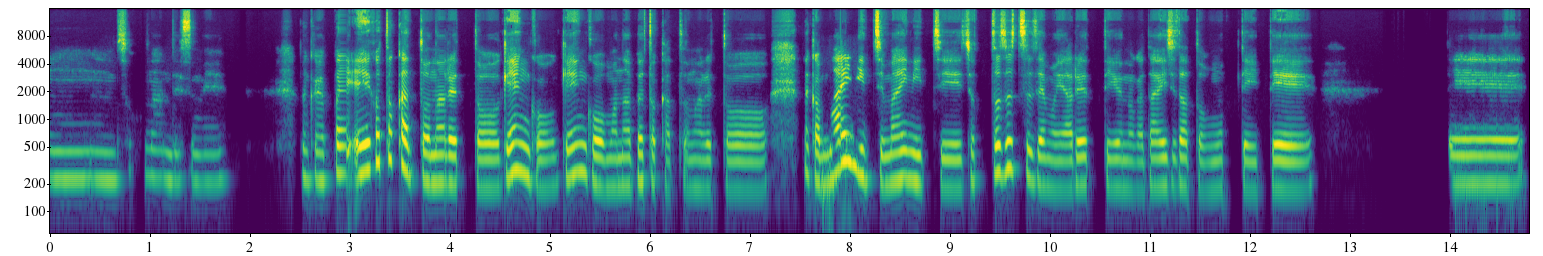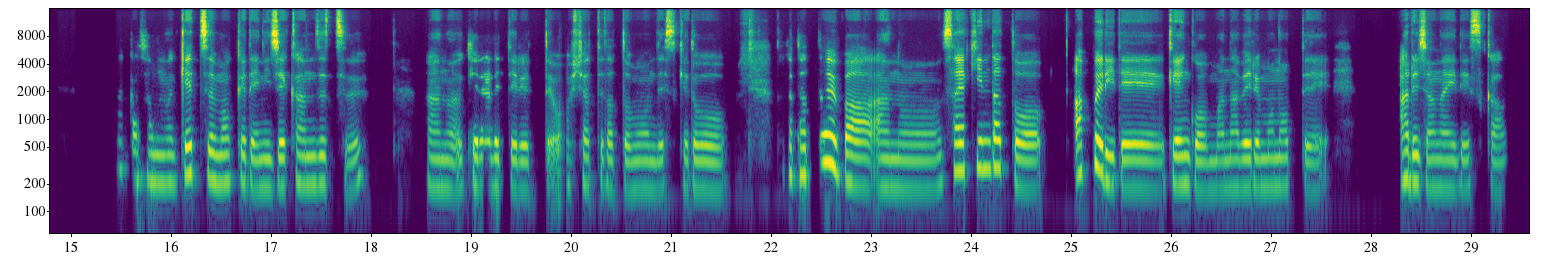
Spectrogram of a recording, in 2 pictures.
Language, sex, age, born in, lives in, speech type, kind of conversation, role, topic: Japanese, female, 20-24, Japan, Japan, conversation, advice, advisor, 進捗が見えず達成感が持てず、やる気が続かないときはどうすればよいですか？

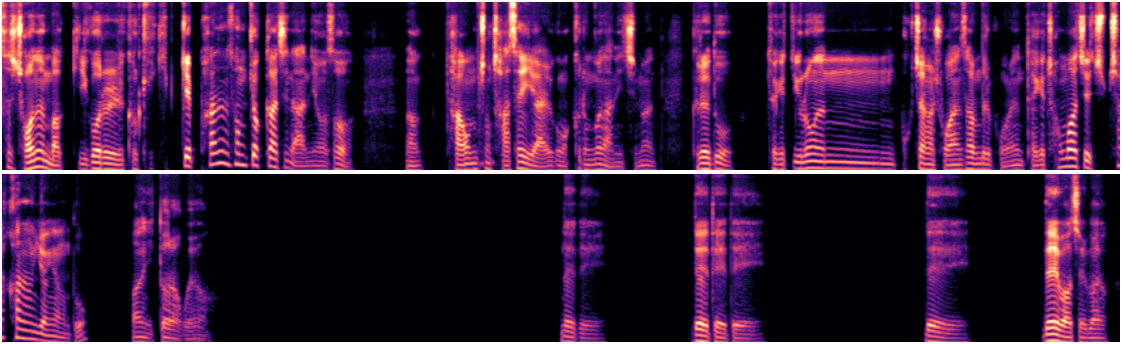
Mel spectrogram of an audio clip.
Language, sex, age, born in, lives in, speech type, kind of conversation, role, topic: Korean, male, 18-19, South Korea, Japan, conversation, podcast, guest, 옷을 통해 자신을 어떻게 보여 주고 싶으신가요?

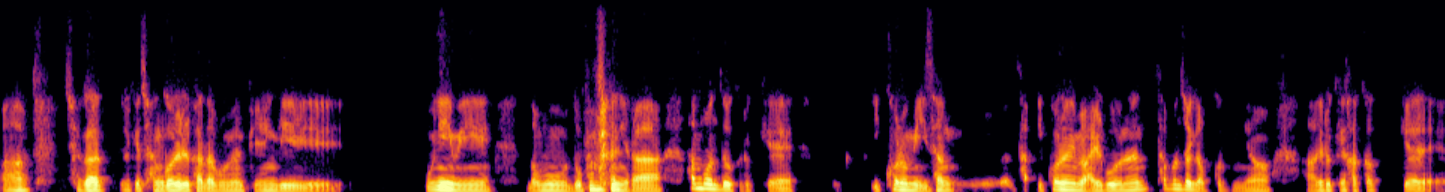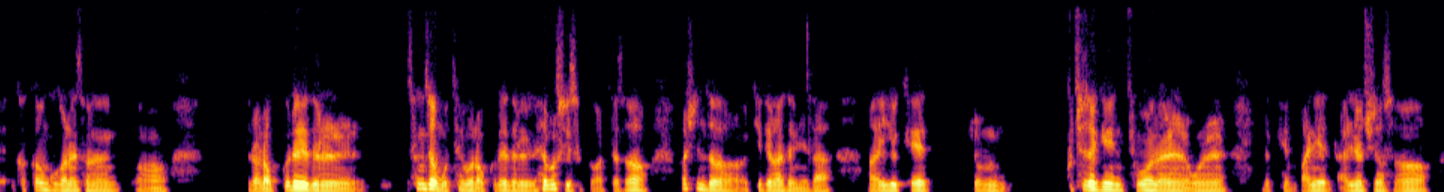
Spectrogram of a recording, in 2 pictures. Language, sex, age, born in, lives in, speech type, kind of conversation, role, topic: Korean, male, 40-44, South Korea, South Korea, conversation, advice, user, 짧은 휴가를 가장 효율적으로 보내는 방법은 무엇인가요?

